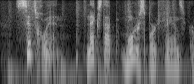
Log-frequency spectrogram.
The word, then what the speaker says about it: Citroën: It's called Citroën, and the 2 dots on the E just mean that it has to be pronounced separately from the O and the N. Citroën.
